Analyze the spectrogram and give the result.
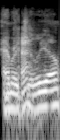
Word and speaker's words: Amargilio: So you could follow me at Amargilio. – Amargilio. How do you spell that? – A as in apple, M as in Mary, Ergilio. Amargilio.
